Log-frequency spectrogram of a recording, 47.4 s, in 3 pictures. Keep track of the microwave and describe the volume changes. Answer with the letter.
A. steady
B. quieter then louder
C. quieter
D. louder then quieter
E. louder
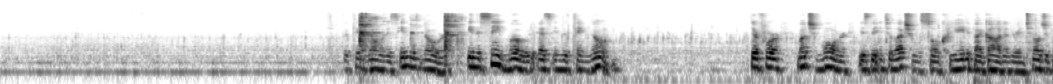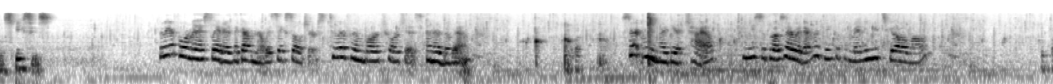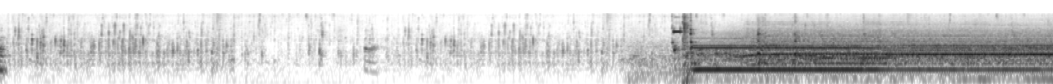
A.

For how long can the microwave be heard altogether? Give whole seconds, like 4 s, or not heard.
6 s.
